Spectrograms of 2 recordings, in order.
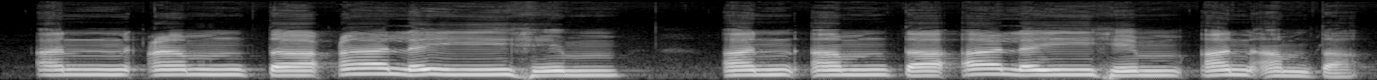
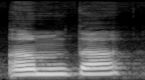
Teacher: تو عین کو حمزہ میں بدل دیا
